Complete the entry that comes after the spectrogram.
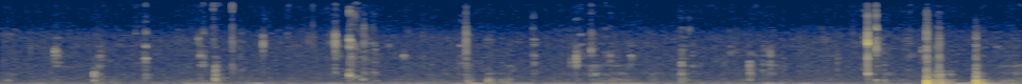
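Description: A person chewing a soft dessert close to the microphone, with small wet mouth clicks scattered throughout and two louder knocks near the end.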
